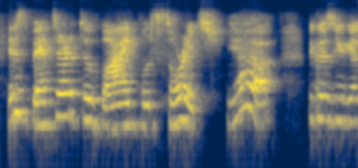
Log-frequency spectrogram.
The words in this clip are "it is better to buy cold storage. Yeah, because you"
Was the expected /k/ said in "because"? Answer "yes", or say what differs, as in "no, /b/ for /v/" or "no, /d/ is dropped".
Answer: yes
